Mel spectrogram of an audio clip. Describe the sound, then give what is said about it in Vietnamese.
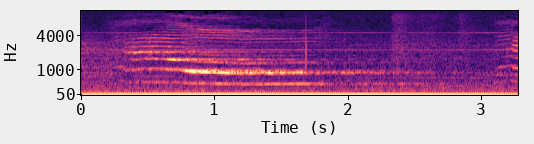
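A black cat meowing at night: one long, drawn-out meow that starts higher and sinks in pitch, heard alone over a steady low hum. “tấm di ảnh của chị Hiền vang lên tiếng mèo kêu”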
